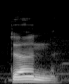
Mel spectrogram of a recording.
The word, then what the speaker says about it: Dunedin: Dunedin, or forgive me, many people corrected me, and it's pronounced Dunedin.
